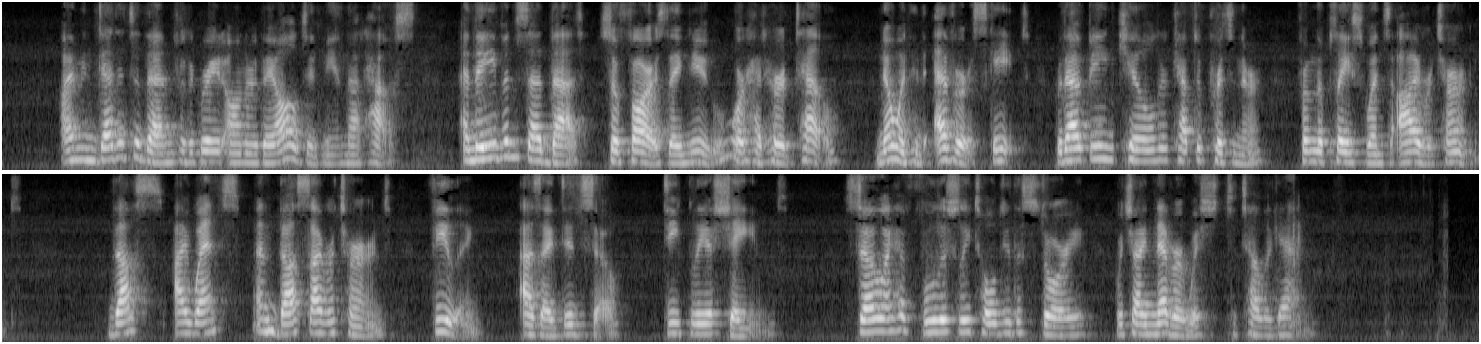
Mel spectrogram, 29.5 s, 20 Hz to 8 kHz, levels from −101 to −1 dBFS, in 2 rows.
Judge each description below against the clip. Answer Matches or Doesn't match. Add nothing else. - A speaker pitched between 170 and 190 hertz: Matches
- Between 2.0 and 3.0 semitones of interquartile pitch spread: Doesn't match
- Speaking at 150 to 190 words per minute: Matches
